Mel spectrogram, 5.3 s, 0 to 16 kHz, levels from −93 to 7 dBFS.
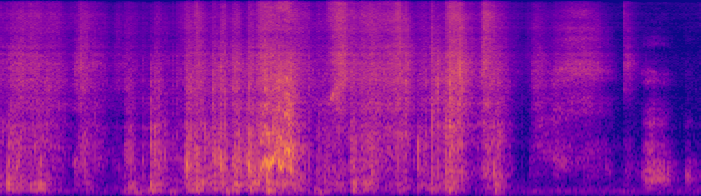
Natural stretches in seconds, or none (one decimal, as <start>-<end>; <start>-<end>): none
